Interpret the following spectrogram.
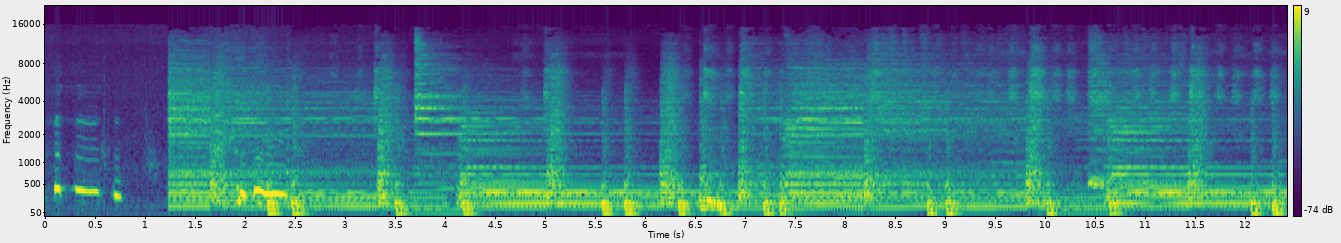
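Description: A brief pitched voice sound, then a band track with drum kit and guitar starts suddenly about a second in and plays on with a steady beat.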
